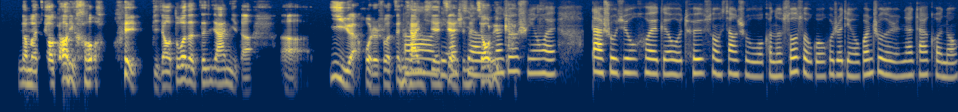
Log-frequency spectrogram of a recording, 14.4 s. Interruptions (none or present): present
